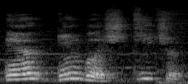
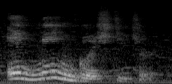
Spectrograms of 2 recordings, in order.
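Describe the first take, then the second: First: The first two words are said separately. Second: The first two words run together as one.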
